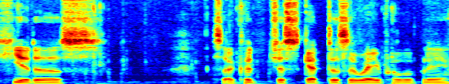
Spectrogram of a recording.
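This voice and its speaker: A man speaks with a German accent at a medium pitch. His pace is very slow. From Germany, Saxony. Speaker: animatronics maker streamer. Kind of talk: live stream chat while building. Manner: casual, thinking aloud.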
